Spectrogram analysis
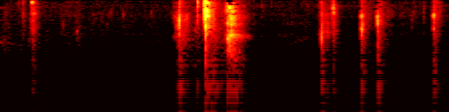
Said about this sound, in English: And I'm going to take a sip of my tea here.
